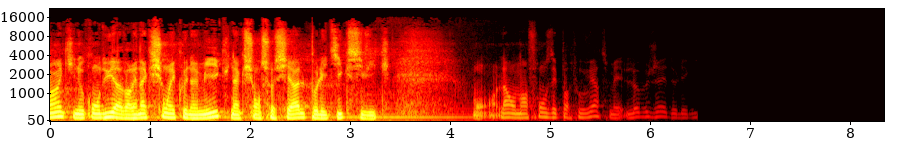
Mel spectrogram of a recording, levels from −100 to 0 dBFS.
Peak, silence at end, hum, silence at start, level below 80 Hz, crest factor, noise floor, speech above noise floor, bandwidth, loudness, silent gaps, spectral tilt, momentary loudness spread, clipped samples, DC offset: -2 dBFS; 3.6 s; none; 0 s; -48 dBFS; 16 dB; -42 dBFS; 26 dB; 14.5 kHz; -15 LUFS; none; -6 dB/octave; 15 LU; under 0.1%; under 0.1%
